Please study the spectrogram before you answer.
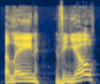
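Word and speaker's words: Alain Vigneault: just fired their coach elaine vigno i believe is how you say it after losing their ninth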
